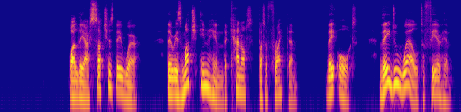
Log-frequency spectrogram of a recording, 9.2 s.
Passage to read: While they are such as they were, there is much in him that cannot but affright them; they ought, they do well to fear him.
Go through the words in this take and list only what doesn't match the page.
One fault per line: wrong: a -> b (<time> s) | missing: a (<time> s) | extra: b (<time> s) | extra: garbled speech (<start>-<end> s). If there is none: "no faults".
no faults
